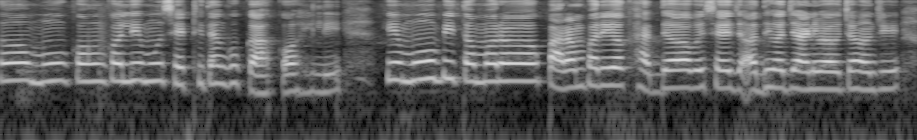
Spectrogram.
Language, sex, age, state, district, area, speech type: Odia, female, 18-30, Odisha, Ganjam, urban, spontaneous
